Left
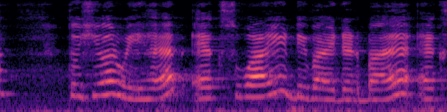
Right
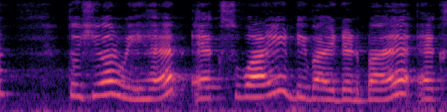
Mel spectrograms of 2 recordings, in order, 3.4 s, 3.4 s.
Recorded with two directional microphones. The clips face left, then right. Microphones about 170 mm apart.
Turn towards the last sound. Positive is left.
turn(degrees=-35)  # may be behind; listen again after turning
